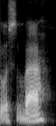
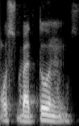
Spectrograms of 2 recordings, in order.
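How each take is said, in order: First: The word ends in a short 'ah' sound. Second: The word ends in a full 'atun' sound. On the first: The reader stops at this word. The speaker calls it right. "kita wakaf di usbah" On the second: The reading carries on without a stop. The speaker calls it wrong. "jangan kita nanti bacanya usbatun"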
